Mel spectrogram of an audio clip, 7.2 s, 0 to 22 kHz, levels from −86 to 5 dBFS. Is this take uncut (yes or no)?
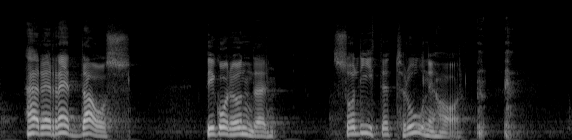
no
